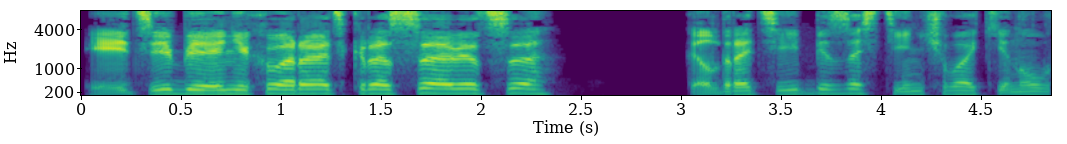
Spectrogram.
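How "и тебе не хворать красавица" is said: louder, higher, slow troll flirting; hammed-up hearty troll; booming troll greeting. Troll greets elf loudly.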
